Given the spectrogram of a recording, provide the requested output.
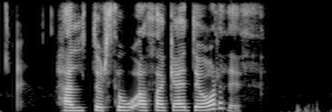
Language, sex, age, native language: Icelandic, female, 20-29, Icelandic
